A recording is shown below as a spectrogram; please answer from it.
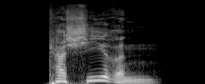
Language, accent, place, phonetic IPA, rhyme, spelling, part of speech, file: German, Germany, Berlin, [kaˈʃiːʁən], -iːʁən, kaschieren, verb, De-kaschieren.ogg
- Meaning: to cover up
